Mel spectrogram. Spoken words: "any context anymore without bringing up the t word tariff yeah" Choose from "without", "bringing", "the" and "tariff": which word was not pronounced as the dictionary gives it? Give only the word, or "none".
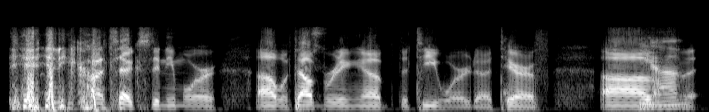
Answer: none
